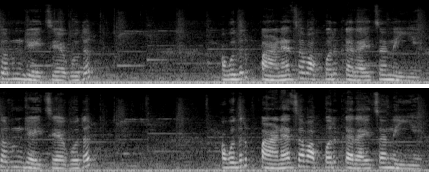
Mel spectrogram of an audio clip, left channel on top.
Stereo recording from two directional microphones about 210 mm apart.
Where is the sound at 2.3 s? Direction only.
35° right (ahead or behind).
